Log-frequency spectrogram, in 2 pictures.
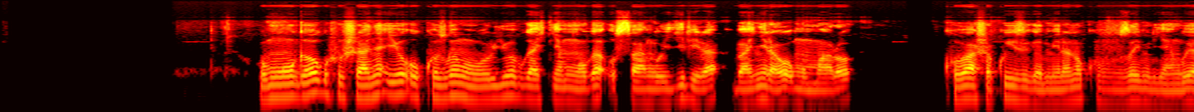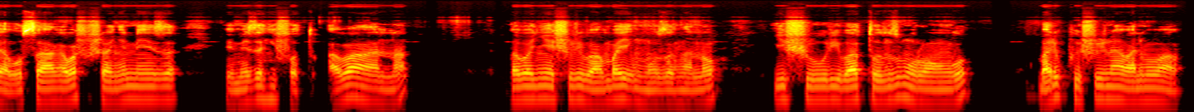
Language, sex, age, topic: Kinyarwanda, male, 25-35, education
